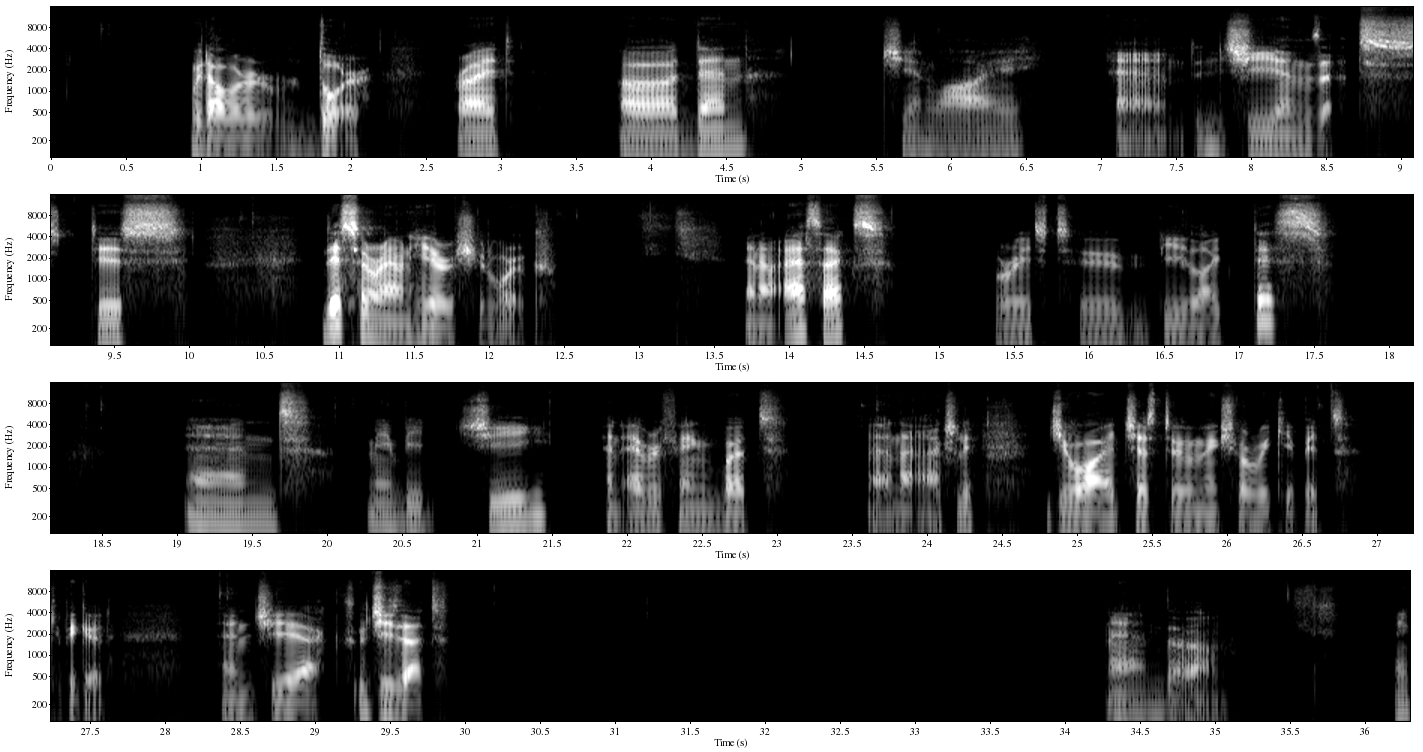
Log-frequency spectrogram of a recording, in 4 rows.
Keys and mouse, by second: 0.8 g, 6.2 z, 10.8 middle drag, 11.5 shift+middle click, 11.8 middle click, 12.6 KP_1, 13.8 s, 16.2-16.6 middle drag, 17.1-17.6 middle drag, 19.8 middle click, 20.2 g, 24.3 g, 28.7-30.3 middle drag, 30.5 shift+middle click, 30.8 middle click, 31.6 shift+middle click, 32.0-33.0 middle drag, 33.1 shift+middle click, 33.5 middle click, 34.5 KP_3, 35.8 g.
